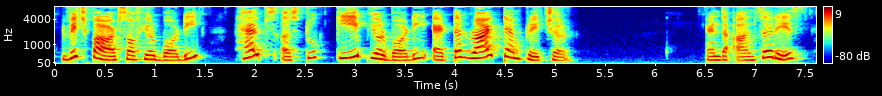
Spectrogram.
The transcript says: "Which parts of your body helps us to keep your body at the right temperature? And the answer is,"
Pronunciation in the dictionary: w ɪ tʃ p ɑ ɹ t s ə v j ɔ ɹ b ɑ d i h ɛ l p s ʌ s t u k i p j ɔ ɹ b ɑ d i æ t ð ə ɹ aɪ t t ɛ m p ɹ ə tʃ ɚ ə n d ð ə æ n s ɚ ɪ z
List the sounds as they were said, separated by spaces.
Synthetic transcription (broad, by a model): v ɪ tʃ p ɑ ɹ t s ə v j ɔ ɹ b ɑ d i h ɛ l p s ʌ s t u k i p j ɔ ɹ b ɑ d i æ t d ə ɹ aɪ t t ɛ m p ɹ ə tʃ ɚ ə n d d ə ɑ n s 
